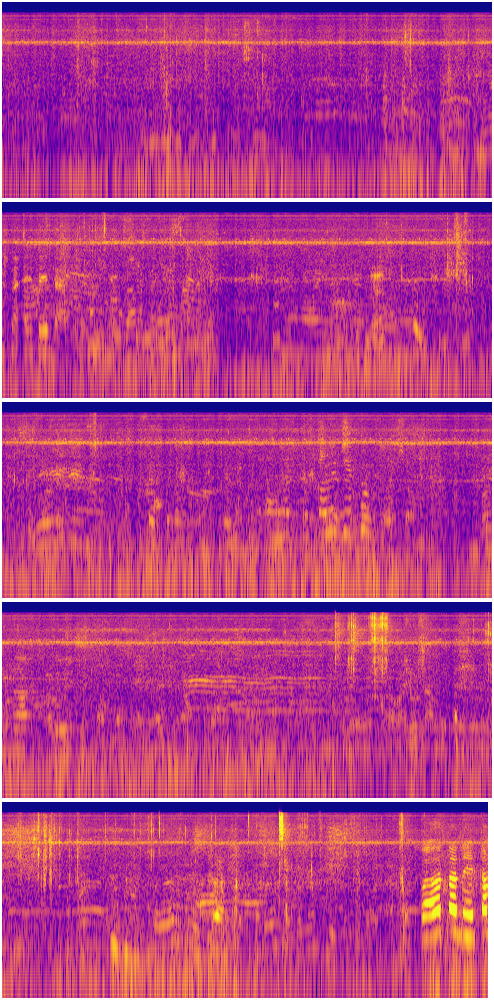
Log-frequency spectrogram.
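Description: A woman chats casually nearby.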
